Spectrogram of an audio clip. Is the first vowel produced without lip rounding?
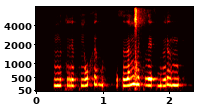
no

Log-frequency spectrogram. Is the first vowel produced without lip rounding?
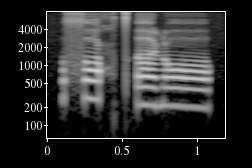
no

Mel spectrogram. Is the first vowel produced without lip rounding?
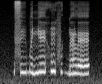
yes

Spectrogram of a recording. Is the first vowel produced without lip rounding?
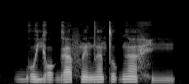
no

